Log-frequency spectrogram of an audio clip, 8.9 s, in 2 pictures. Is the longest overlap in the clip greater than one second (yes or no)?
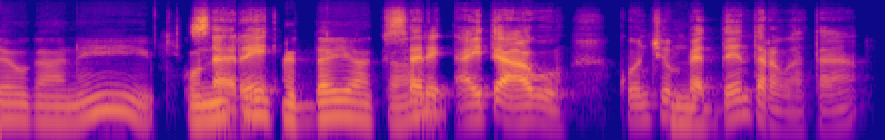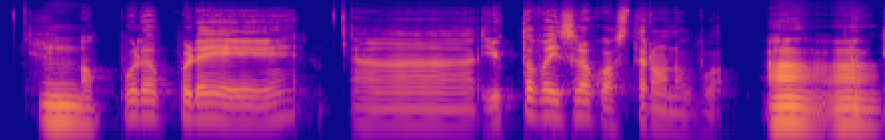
no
